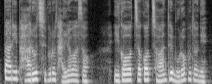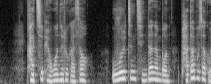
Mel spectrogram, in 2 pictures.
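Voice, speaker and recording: A woman's voice: mid-range voice, warm tone. Woman in her fifties telling her story. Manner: emotional first-person storytelling. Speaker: story narrator. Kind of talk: scripted narration of a radio story.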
